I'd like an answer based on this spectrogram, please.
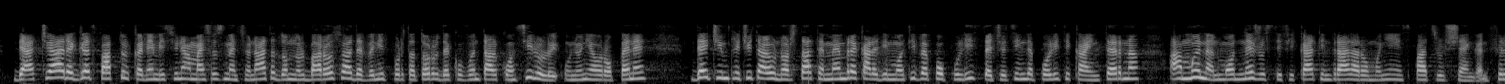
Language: Romanian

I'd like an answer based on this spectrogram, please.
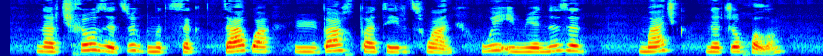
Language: Abkhazian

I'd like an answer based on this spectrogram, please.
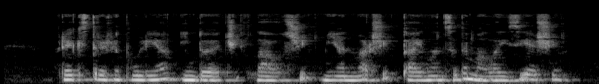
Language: Georgian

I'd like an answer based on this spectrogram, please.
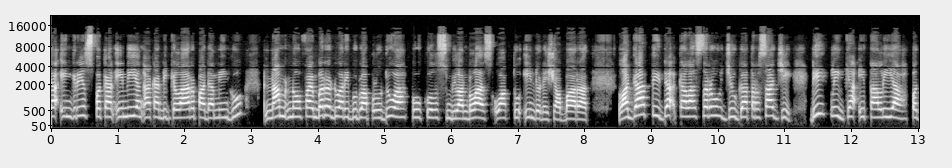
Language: Indonesian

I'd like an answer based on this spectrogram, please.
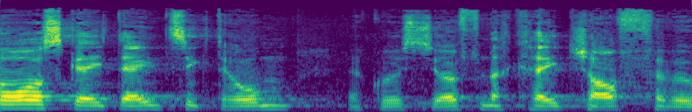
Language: Swiss German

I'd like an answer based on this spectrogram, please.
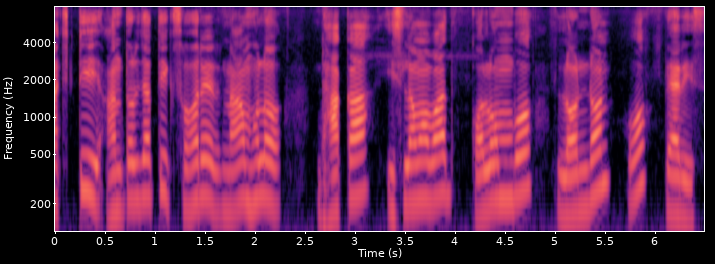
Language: Bangla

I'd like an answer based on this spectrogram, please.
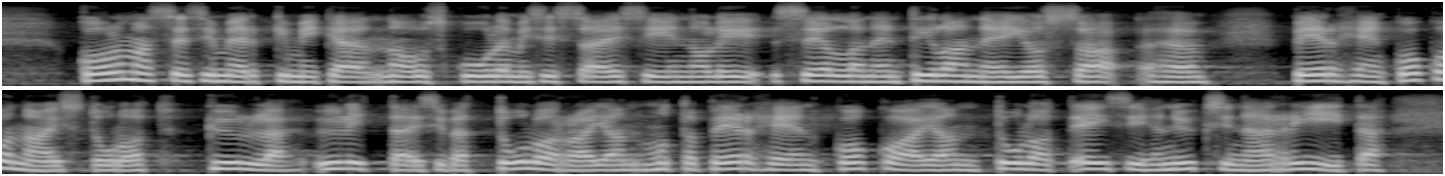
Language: Finnish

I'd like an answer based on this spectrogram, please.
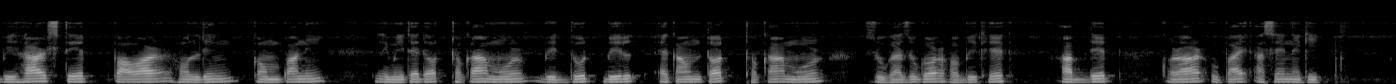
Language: Assamese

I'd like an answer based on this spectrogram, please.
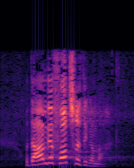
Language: German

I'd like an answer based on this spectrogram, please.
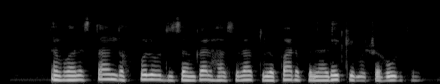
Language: Pashto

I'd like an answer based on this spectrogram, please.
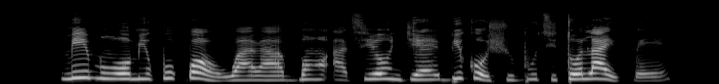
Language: Yoruba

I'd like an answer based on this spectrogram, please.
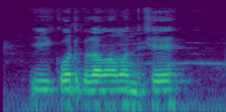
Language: Goaria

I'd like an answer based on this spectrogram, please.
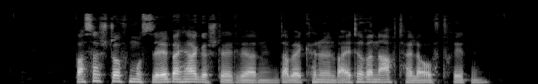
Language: German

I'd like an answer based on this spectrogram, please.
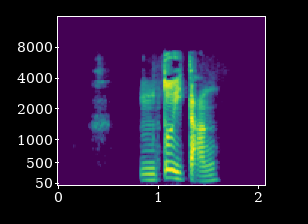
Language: Min Nan Chinese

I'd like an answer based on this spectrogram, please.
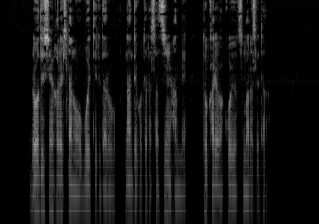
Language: Japanese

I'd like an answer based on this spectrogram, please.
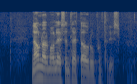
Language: Icelandic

